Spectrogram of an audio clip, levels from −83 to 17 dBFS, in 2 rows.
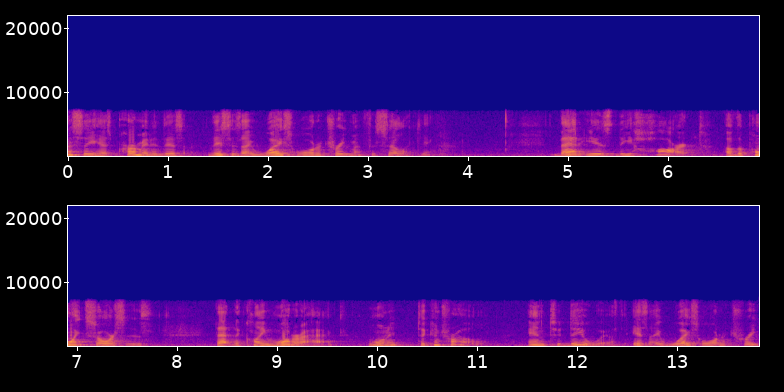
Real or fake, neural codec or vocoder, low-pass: real; none; 7.2 kHz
